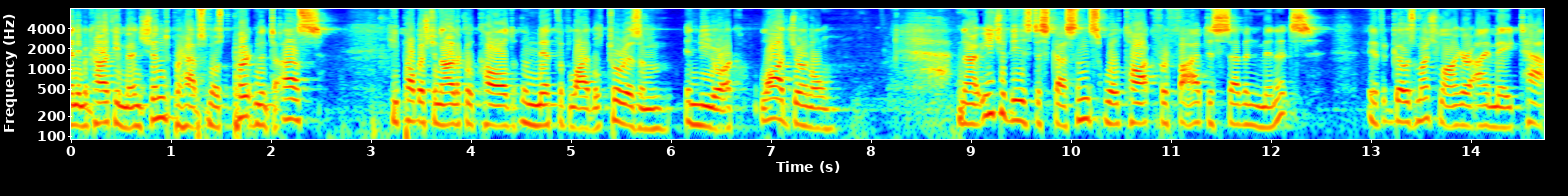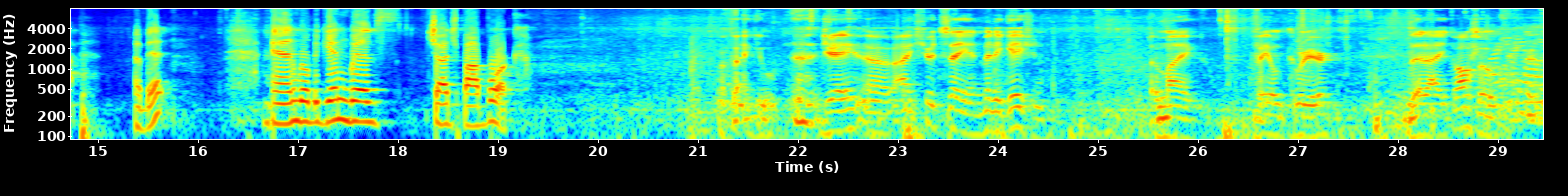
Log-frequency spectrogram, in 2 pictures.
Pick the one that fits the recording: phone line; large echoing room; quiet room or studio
large echoing room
